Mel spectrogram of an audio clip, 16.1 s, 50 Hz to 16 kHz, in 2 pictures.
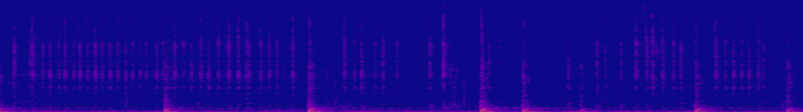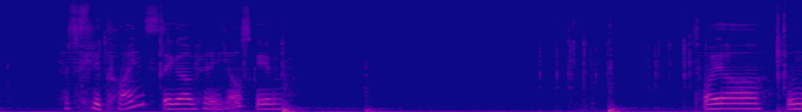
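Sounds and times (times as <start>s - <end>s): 
computer keyboard keys clacking while playing a video game: 0.0s - 8.2s, 13.4s - 15.0s
heavier computer keyboard thumps: 0.0s - 8.4s, 10.8s - 12.0s, 13.8s - 15.0s
speech: 8.7s - 11.0s, 15.1s - 16.0s.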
